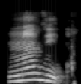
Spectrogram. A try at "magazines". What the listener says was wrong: Magazines. So adding S, this one.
